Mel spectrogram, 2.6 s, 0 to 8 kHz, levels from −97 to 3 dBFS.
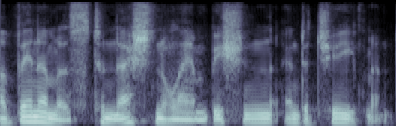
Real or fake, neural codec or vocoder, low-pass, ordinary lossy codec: fake; codec, 16 kHz, 4 kbps, X-Codec, HuBERT features, trained on LibriSpeech; 7.2 kHz; MP3, 64 kbps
